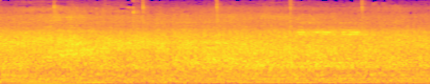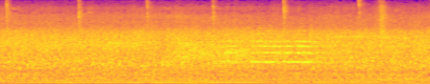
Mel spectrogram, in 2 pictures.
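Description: Steady city road-traffic noise with a continuous low engine hum, and a faint high tone about seven seconds in.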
